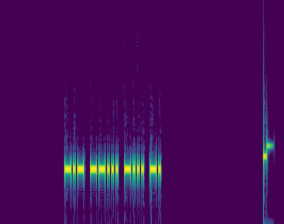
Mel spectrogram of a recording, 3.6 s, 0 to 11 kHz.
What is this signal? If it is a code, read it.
Morse code, heard as a keyed tone, about 39 wpm, 700 Hz. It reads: K7BN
